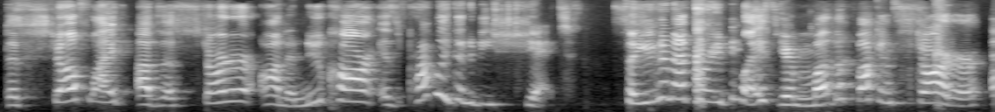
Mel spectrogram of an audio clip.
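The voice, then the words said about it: Yelling, worked up. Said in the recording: “I'm sorry if I'm yelling. I'm so fucking worked up.”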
